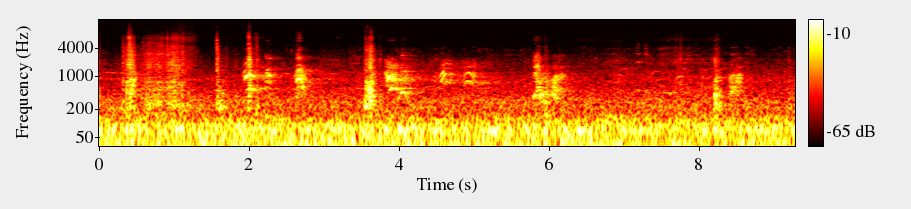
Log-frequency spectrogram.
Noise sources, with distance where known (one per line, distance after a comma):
dog barking or whining, near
